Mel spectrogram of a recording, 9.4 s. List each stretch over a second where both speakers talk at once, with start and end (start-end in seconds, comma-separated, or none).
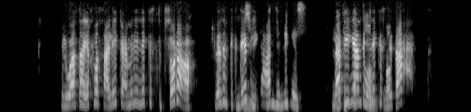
6.7-7.8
